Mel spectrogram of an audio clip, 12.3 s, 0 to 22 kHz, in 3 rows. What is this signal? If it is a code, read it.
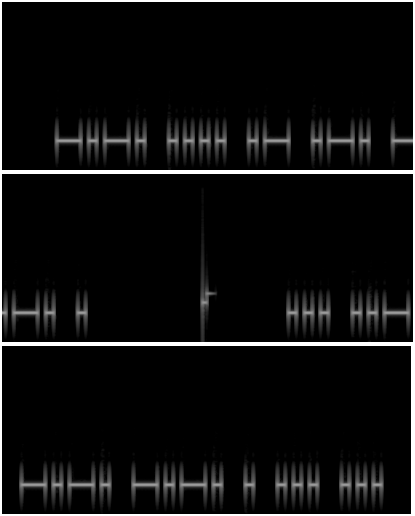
Morse code, heard as a keyed tone, about 15 wpm, 700 Hz. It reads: CHARGE SUCCESS
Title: Sentences from Top 900 Words - New Word Drill - 15wpm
